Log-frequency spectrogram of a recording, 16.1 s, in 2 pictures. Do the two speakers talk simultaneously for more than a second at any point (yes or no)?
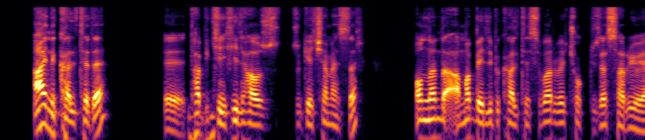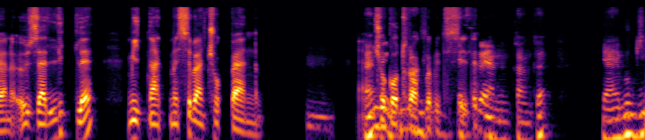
yes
